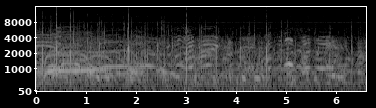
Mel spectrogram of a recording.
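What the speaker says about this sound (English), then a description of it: "A lot of cheering here." Spectators cheer and call out at the finish line of a cross country race, a steady crowd roar with voices shouting over one another as a runner comes in with a big lead.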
